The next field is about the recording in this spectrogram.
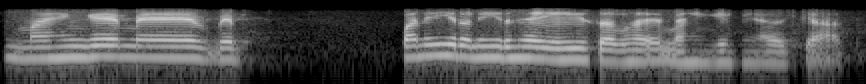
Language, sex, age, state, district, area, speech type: Hindi, female, 60+, Uttar Pradesh, Ayodhya, rural, conversation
